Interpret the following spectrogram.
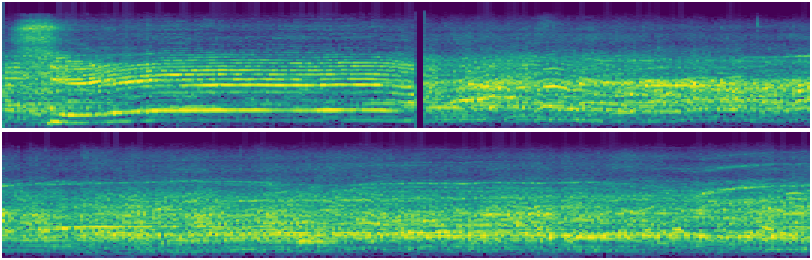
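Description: A woman's voice over the stage PA holds one long note that slides up and then stays level for about two and a half seconds, then cuts off sharply. After that a large crowd cheers and shouts.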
